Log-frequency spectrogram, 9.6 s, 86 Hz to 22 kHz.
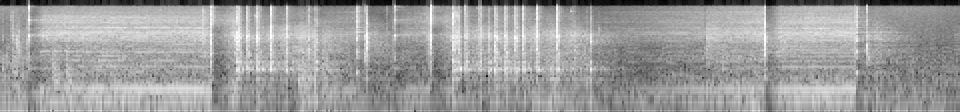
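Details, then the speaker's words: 1974 BMW 2002tii after reassembly with new clutch: starter whines in bursts broken by rapid clattering clicks, only half engaging, engine never catches; cleaning and lubricating the starter didn't change it, transmission removed to investigate. No start. "sounds like the starter is only half engaging my initial reaction was something was wrong with starter"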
